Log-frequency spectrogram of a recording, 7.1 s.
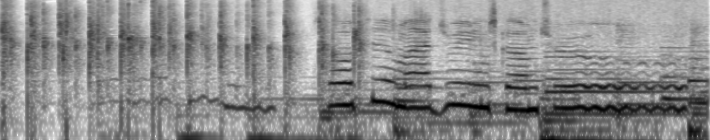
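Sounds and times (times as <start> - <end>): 
audience applause: 0.0 - 3.8
speech: 3.3 - 7.0.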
